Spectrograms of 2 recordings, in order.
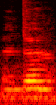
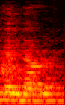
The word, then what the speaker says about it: Mendota: And then yesterday in the car, she tried to start towards like Mendota, Virginia, and I was like, hey, like if you're not taking me up there, that's fine.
